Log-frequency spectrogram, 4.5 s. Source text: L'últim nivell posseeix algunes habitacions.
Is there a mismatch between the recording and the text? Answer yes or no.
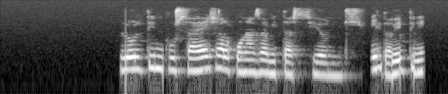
yes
